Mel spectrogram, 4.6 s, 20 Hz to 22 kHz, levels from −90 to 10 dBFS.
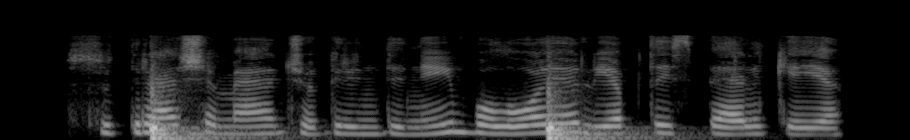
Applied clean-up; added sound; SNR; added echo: none; Bowed string instrument; -4 dB; none.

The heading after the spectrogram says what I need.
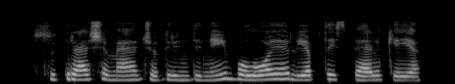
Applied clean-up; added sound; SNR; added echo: none; none; none; none.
